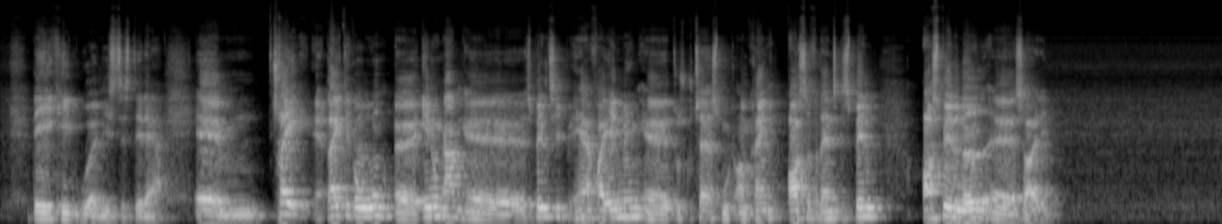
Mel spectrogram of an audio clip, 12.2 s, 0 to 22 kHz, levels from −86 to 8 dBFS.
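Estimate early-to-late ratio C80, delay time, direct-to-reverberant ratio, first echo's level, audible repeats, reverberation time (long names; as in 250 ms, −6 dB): 13.0 dB, no echo audible, 1.0 dB, no echo audible, no echo audible, 0.45 s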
